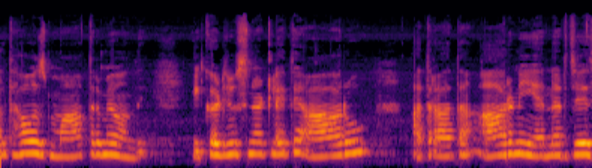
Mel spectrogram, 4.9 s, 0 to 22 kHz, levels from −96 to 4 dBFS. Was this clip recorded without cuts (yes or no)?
yes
